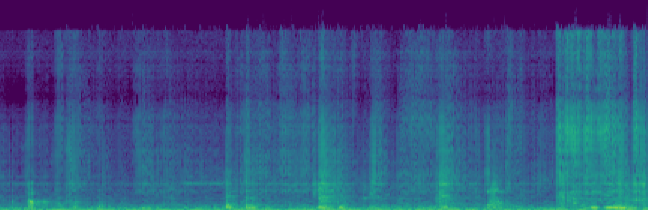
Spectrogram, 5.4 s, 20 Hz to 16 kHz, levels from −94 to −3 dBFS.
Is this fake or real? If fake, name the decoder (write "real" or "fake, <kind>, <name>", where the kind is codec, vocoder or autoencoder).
fake, vocoder, BigVGAN v2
